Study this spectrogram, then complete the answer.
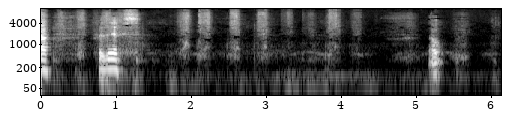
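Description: A palette knife scrapes softly across paper.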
